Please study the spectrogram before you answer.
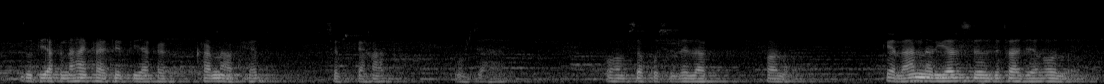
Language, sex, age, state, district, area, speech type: Maithili, female, 60+, Bihar, Begusarai, rural, spontaneous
